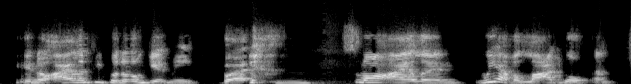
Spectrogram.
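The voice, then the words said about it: Thick island accent. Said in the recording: “I got a thick accent.”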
